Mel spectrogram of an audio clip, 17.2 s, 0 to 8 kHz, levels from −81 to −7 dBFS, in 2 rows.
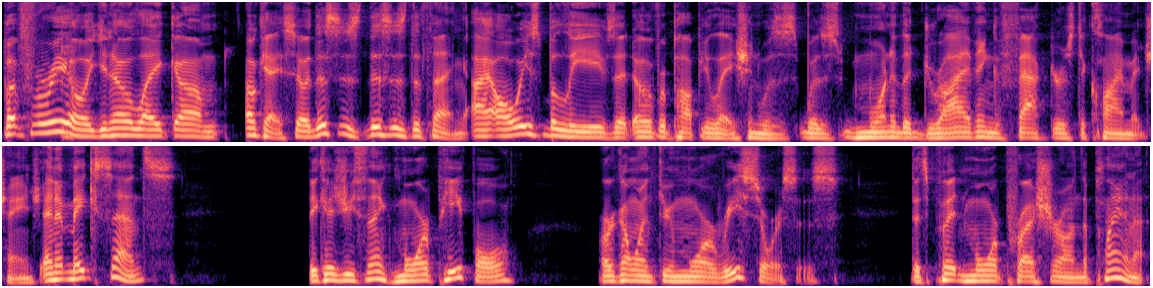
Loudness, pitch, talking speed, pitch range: -18 LUFS, 115 Hz, 180 wpm, 100-135 Hz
